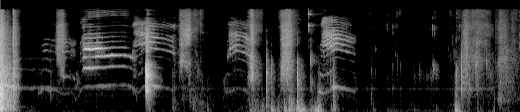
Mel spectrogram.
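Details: Indoors, two foster rescue kittens wait for food in front of a microwave, mewing in short plaintive bursts, a few wavering and drawn out, mixed with knocks, rustles and clattering.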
